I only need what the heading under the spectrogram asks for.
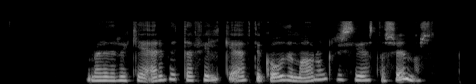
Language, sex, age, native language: Icelandic, female, 60-69, Icelandic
